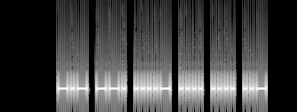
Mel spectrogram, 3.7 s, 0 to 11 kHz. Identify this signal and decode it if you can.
Morse code, heard as a keyed tone, about 31 wpm, 700 Hz. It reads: KG4HHU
